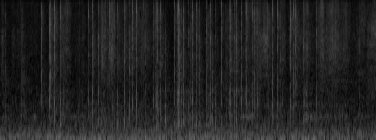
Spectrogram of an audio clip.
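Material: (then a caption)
Plastic. Long nails tap and scratch quickly on the sides of a medium plastic yogurt tub standing upright. The result is a dense, steady stream of crisp clicks and bright, crackly scraping over a low, constant hum.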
